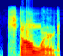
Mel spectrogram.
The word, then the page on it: stalwart: American English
